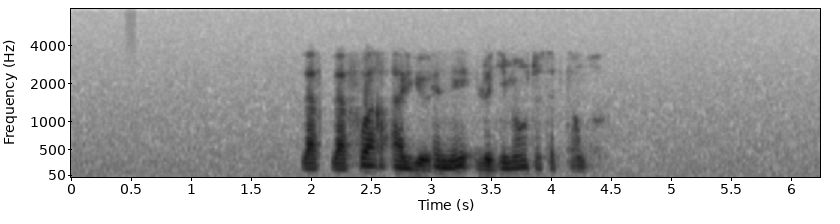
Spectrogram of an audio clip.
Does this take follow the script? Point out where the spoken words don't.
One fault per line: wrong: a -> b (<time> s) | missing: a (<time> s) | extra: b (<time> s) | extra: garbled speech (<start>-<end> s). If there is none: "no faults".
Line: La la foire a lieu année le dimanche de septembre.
no faults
